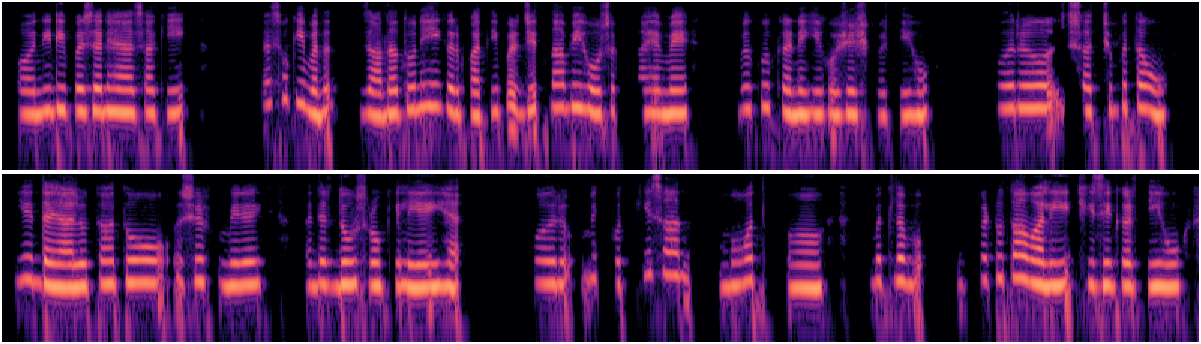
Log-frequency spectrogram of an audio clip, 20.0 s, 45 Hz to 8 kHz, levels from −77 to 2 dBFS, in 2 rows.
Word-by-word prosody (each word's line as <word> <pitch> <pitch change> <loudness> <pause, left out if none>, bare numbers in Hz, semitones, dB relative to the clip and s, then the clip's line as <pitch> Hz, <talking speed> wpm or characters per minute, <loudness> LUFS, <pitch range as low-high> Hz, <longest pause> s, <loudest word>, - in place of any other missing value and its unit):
अ, 255 0 -2
needy 275 +3 +2
person 275 0 +2
है 270 -1 +5
ऐसा 265 0 -1
कि 260 +1 -3 0.7
पैसों 345 +4 -7
की 360 -3 -1
मदद, 260 -1 +2 0.2
ज़्यादा 255 0 +2
तो 290 +3 -2
नहीं 320 +1 +1
कर 275 -4 +1
पाती, 250 +2 -3
पर 270 - -1
जितना 295 +3 -2
भी 310 0 +1
हो 275 -3 +3
सकता 260 -1 -8
है 260 -1 +1
मैं 260 +1 +4 0.4
बिल्कुल 295 +2 -5
करने 255 -2 +4
की 255 0 0
कोशिश 250 0 0
करती 240 0 -8
हूँ 245 +1 +1 0.6
और 300 0 -2 0.5
सच 280 0 -2
बताऊँ 295 -5 0 0.4
ये 310 +1 -3
दयालुता 250 0 +4
तो 280 +1 +1 0.4
सिर्फ़ 290 0 -2
मेरे 260 +1 +2 0.4
अंदर 260 +1 -2
दूसरों 260 0 +2
के 255 - -7
लिए 245 -1 +5
ही 250 +1 +4
है 250 -2 +3 0.6
और 275 -1 -1 0.2
मैं 310 +1 -10
ख़ुद 270 - -8
के 365 +1 -9
साथ 355 -1 -2 0.3
बहुत 260 +4 -2 0.2
अ, - - -4 0.7
मतलब 290 -1 -2 0.5
कटुता 320 +1 0
वाली 260 -2 +5
चीज़ें 260 -1 0
करती 255 0 +1
हूँ। 250 0 +3
265 Hz, 160 wpm, -23 LUFS, 255-290 Hz, 0.7 s, है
